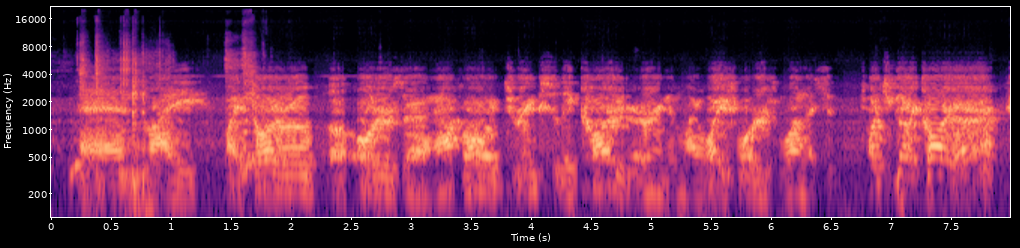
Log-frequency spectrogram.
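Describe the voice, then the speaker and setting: Noticeable background noise runs under the audio. A man speaks at a moderate pace. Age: 60s. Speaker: amateur radio net host. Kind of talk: casual chat.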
